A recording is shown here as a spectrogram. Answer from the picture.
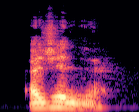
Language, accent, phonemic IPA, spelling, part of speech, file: French, Canada, /a.ʒil/, agiles, adjective, LL-Q150 (fra)-agiles.wav
- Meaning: plural of agile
